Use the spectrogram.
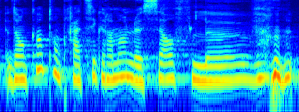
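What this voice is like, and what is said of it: English phrase said with English accent. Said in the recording (French): “je dis toujours avec cet accent-là”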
